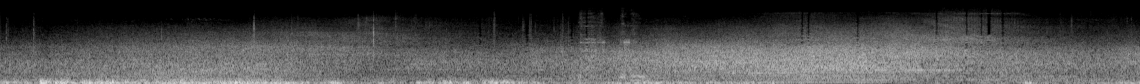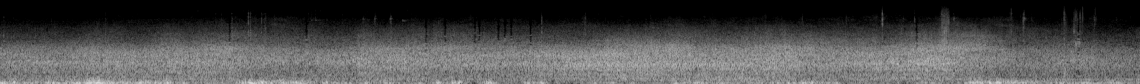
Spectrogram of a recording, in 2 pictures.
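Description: Road traffic passing, swelling and fading twice, with a low engine hum for a few seconds near the start and wind gusting on the microphone.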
